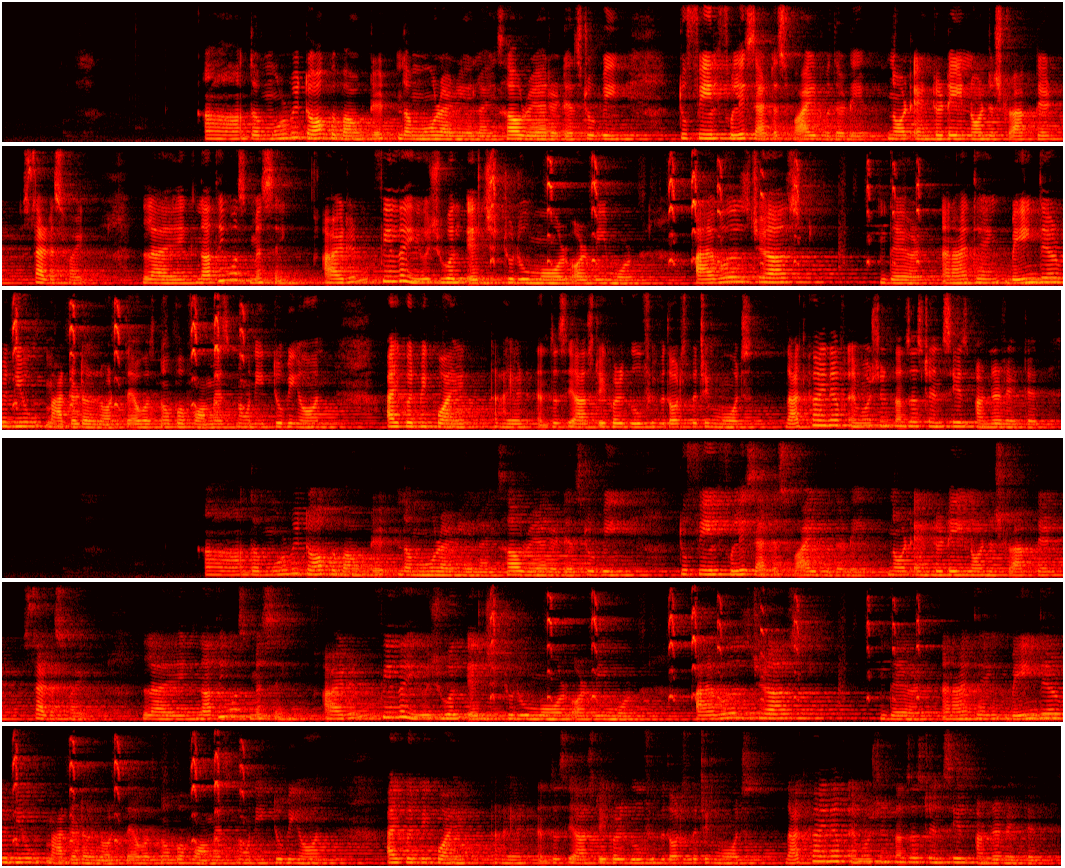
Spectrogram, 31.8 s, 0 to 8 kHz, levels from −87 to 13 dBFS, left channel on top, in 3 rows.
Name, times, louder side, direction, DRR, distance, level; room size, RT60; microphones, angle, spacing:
voice 1, 2.0-10.6 10.9-11.5 11.7-13.5 13.8-16.9 17.5-18.6 19.4-28.7 29.0-31.6, left 3 dB, 90° left, 8 dB, 0.9 m, -31 dB
sound 1, 15.5-15.7 16.1-16.6 17.3-17.8 18.2-18.3 18.5-18.6 19.0-20.1 21.3-22.0 22.3-22.4 23.0-23.7, left 5 dB, 15° left, 0.3 m, -37 dB
15.0 x 8.0 x 7.9 m, 2.3 s
head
